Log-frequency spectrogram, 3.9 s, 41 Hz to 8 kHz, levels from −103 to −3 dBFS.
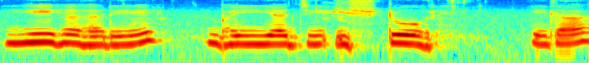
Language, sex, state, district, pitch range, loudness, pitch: Chhattisgarhi, female, Chhattisgarh, Rajnandgaon, 200-225 Hz, -15 LUFS, 210 Hz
